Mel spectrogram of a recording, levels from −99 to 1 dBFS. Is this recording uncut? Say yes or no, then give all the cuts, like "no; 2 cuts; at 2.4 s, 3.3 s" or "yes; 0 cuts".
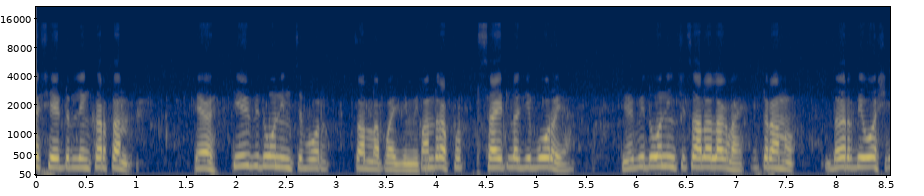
no; 2 cuts; at 3.8 s, 7.1 s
